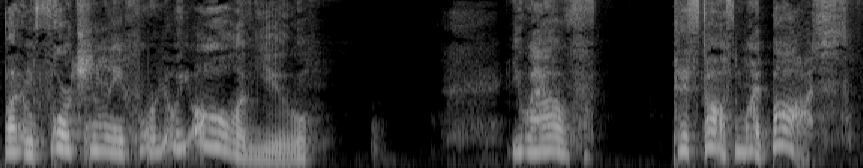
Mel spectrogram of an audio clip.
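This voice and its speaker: A woman voicing a gleeful, sadistic young male villain in a fan story, with a mocking, drawn-out, often whispered delivery. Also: a little high, very animated, husky, voice pushed up, heavily acted. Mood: mocking menace.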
